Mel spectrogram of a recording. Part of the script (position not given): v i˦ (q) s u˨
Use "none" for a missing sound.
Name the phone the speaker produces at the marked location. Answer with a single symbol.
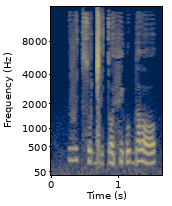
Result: k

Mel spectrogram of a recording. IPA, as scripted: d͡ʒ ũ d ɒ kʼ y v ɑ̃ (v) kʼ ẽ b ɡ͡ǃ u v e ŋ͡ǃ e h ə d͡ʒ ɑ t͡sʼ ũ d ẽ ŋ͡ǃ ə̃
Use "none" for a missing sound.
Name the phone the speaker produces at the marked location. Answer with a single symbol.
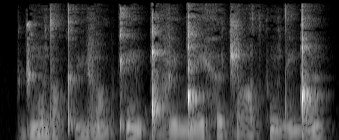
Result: b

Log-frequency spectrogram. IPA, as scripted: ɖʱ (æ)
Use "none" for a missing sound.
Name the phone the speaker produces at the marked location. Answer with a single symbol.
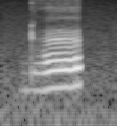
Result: œ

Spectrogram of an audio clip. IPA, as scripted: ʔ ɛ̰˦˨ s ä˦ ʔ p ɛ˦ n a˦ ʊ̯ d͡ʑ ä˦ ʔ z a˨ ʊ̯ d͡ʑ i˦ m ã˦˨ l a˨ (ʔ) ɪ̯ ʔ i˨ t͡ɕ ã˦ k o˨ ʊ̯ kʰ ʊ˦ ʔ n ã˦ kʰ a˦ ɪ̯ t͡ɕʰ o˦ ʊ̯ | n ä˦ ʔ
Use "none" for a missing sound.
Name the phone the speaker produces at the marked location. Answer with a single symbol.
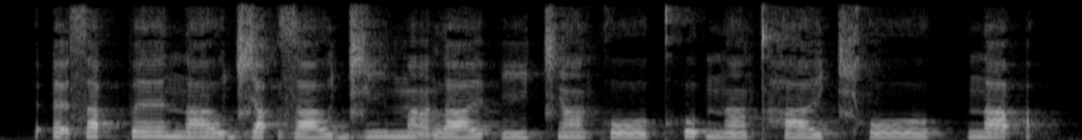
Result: none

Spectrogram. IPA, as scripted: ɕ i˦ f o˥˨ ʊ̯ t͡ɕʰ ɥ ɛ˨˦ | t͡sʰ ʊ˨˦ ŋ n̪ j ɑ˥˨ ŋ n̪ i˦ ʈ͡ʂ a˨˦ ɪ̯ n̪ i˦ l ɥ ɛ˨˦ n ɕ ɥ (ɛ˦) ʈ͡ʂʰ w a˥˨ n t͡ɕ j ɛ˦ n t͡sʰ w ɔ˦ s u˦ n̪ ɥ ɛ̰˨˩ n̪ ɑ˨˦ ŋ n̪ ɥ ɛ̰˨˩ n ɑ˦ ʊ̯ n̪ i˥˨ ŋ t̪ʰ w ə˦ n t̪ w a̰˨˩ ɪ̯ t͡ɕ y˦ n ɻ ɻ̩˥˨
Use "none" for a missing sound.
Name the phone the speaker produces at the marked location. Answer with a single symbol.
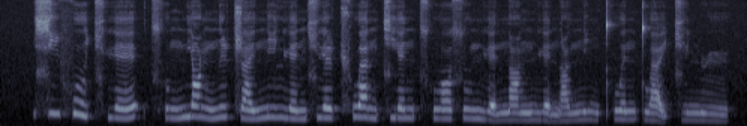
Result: ɛ˦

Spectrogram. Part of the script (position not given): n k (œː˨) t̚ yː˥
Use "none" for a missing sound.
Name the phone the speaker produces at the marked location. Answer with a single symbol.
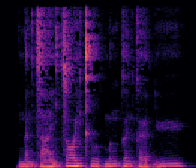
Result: œː˨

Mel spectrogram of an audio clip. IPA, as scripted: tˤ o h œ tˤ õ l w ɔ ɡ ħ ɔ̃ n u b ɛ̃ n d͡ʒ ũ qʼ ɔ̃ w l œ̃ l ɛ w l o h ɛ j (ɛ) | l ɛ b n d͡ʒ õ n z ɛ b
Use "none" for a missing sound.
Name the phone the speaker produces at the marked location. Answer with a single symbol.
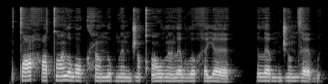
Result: ɛ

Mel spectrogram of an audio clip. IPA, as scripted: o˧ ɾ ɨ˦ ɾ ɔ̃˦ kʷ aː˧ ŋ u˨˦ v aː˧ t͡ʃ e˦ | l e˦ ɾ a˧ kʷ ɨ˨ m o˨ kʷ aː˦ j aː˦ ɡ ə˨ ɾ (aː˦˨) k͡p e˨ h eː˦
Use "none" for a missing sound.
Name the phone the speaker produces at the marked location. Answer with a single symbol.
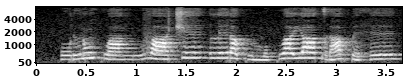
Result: aː˦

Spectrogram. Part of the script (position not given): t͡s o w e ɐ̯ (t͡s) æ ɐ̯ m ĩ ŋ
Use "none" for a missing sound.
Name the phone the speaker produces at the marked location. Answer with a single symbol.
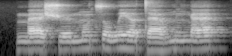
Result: t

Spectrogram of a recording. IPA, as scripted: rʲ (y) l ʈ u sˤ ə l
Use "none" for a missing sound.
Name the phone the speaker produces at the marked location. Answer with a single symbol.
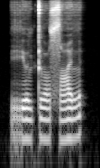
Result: u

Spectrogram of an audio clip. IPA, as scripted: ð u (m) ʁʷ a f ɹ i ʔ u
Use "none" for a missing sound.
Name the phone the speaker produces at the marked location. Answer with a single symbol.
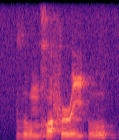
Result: m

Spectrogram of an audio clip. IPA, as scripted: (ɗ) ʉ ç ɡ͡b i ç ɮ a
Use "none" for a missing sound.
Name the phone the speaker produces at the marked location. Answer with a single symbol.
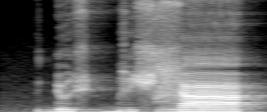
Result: ɗ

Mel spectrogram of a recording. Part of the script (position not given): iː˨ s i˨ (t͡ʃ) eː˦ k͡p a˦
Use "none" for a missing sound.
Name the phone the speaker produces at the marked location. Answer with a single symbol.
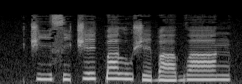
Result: t͡ʃ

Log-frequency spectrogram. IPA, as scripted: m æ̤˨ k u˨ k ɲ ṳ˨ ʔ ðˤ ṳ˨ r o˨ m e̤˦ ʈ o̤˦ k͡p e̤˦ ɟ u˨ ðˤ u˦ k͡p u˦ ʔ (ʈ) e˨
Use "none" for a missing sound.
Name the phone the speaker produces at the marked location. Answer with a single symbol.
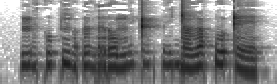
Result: ʈ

